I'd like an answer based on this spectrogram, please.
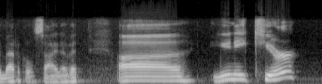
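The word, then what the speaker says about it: uniQure: side of it uh unicure i'm pretty sure that's the way that thing is pronounced q-u-r-e uh nice thing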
